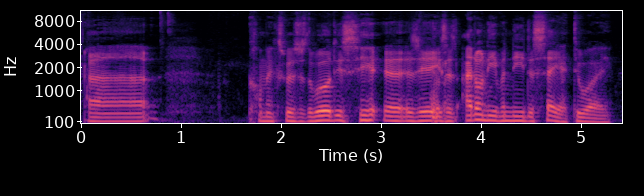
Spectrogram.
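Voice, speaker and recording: A man hosting a casual live-stream chat, speaking in a halting, hesitant way. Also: mid-range voice, fairly even intonation. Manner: hesitant, halting when summarizing. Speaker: host of a comic book club show.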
